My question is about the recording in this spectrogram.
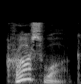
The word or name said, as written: crosswalk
